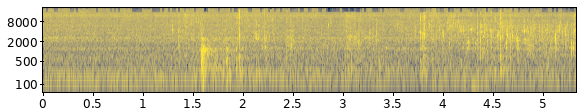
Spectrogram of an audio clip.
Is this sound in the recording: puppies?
no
